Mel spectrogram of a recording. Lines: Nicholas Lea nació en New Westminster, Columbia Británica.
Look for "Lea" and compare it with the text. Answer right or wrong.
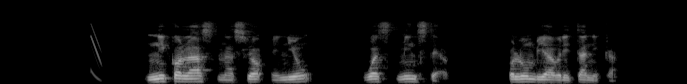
wrong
